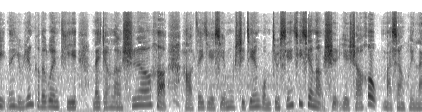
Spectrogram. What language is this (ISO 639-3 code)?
zho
